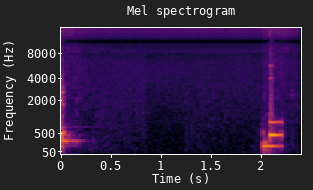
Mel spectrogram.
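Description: A man's spoken word trailing off in the first moment, then near silence: a pause in his speech.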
